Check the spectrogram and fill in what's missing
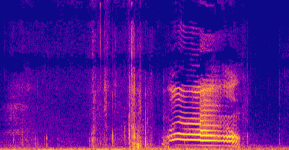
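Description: A full-grown cat meows once, a clear drawn-out call near the end, preceded by soft rustling and small household noises, recorded close and fairly quiet.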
